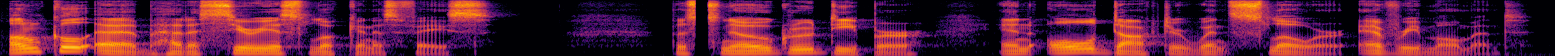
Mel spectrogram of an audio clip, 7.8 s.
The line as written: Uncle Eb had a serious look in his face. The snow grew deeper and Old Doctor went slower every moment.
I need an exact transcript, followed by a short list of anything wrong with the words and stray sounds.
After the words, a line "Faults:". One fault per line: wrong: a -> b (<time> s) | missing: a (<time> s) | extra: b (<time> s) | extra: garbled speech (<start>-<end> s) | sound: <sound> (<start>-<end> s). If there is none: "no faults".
Uncle Eb had a serious look in his face. The snow grew deeper and Old Doctor went slower every moment.
Faults:
sound: dropout (3.5-3.5 s)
